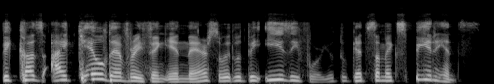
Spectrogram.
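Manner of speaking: high-pitched, exasperated comeback; exasperated justification. Acted. In-character quarrel over the cave.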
